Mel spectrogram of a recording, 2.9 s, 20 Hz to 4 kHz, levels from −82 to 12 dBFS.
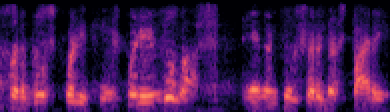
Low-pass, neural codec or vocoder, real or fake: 3.6 kHz; codec, 44.1 kHz, 2.6 kbps, DAC; fake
